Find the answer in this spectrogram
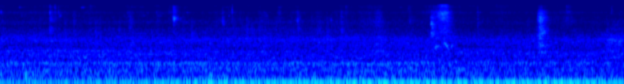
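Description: Steady low rumble of the diesel sightseeing railcar, heard from inside the passenger cabin. Two brief high crackles come about four and five seconds in.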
